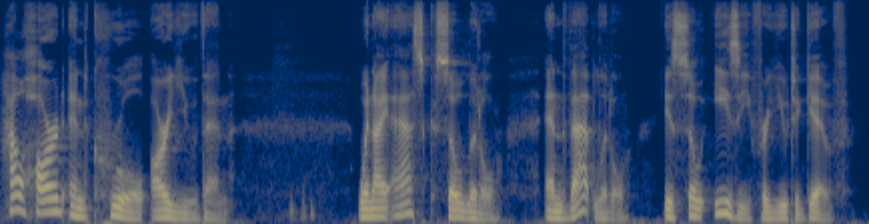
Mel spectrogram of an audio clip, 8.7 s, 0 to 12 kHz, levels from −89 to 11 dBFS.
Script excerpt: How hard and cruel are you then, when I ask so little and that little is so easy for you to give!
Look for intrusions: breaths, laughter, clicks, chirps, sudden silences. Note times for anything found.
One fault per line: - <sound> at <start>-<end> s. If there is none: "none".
- sniff at 2.7-3.3 s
